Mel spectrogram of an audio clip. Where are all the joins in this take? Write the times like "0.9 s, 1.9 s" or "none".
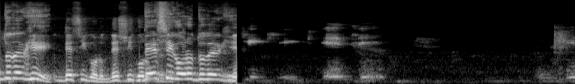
2.4 s

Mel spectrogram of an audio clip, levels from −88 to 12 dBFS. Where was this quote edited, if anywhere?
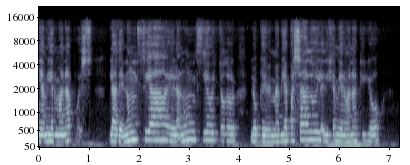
none

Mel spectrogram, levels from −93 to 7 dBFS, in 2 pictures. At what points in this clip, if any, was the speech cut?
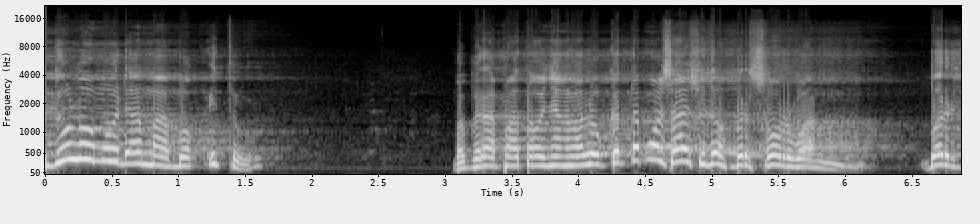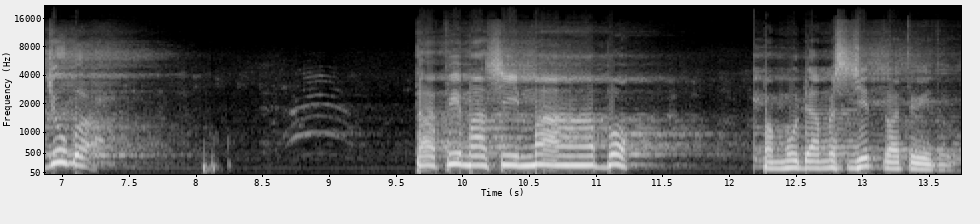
12.2 s

